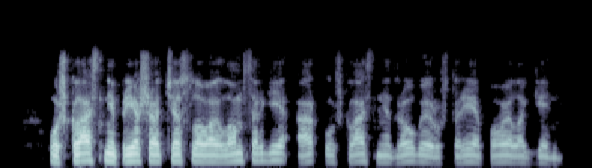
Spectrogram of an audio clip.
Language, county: Lithuanian, Kaunas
